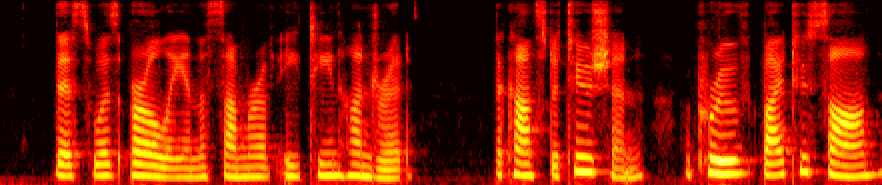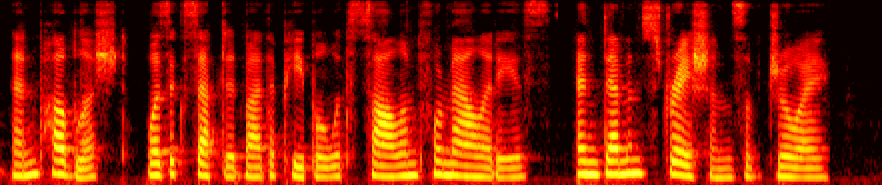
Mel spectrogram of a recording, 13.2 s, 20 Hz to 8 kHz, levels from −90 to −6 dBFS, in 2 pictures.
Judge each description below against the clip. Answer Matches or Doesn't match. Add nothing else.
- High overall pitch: Doesn't match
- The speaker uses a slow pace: Matches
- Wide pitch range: Doesn't match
